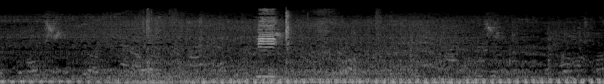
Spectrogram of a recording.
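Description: A vehicle engine running with a steady low rumble, and a short, loud horn toot about two and a half seconds in.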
